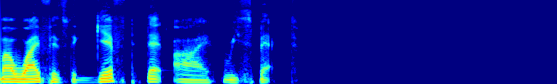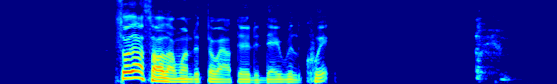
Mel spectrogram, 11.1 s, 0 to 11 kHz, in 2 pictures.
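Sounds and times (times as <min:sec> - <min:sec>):
speech: 0:00.0 - 0:02.8, 0:06.7 - 0:09.0
raspy throat clearing from a throat tickle: 0:10.3 - 0:10.8
faint cough from a throat tickle: 0:10.3 - 0:10.9.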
